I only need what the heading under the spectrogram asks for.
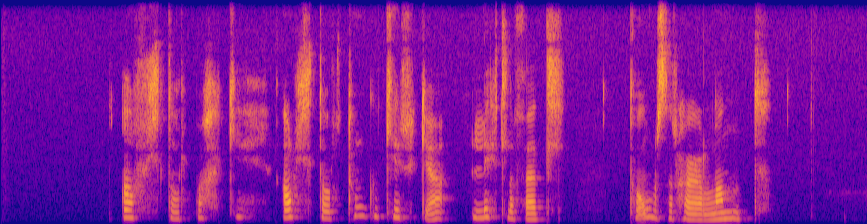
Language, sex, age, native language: Icelandic, female, 30-39, Icelandic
